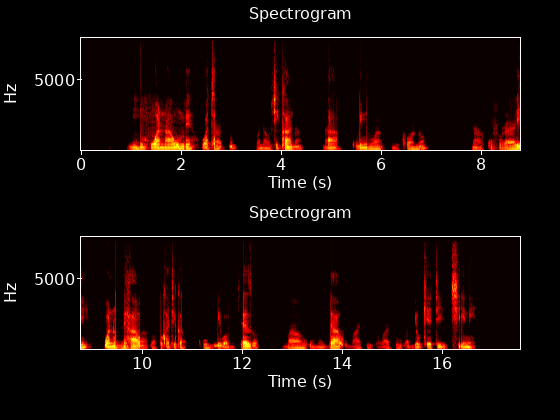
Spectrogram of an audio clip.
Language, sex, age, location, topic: Swahili, male, 18-24, Kisumu, government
